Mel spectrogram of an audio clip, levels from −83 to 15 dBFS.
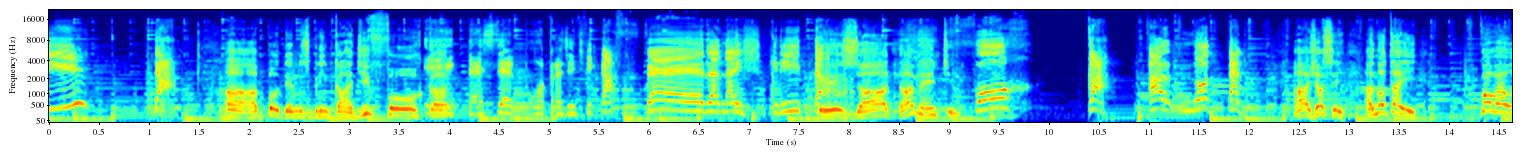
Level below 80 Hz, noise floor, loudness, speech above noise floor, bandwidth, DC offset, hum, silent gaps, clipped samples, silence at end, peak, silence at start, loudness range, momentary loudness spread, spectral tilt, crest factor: -52 dBFS; -65 dBFS; -16 LUFS; 50 dB; 19 kHz; under 0.1%; none; none; under 0.1%; 0 s; 0 dBFS; 0 s; 3 LU; 12 LU; -3.5 dB/octave; 16 dB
